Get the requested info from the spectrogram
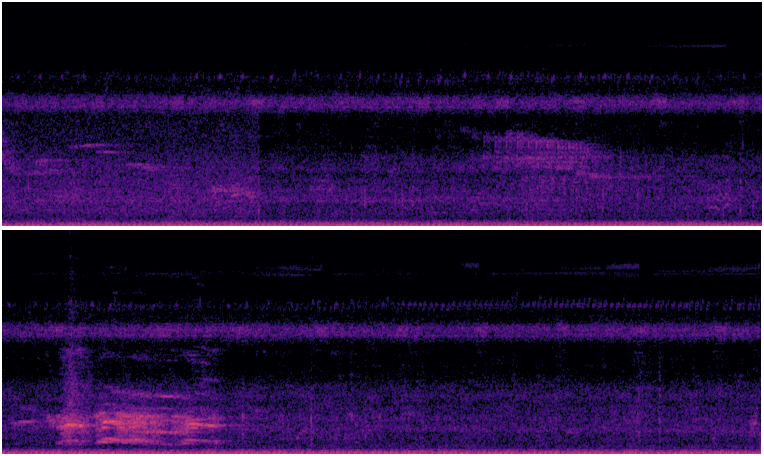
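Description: A bird calls once, about six seconds in, a single call of about a second and a half, over a steady low rumble.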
